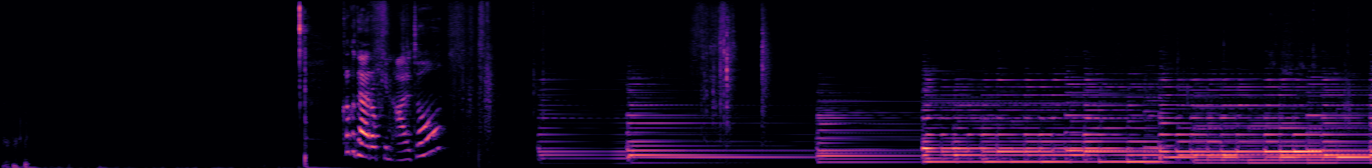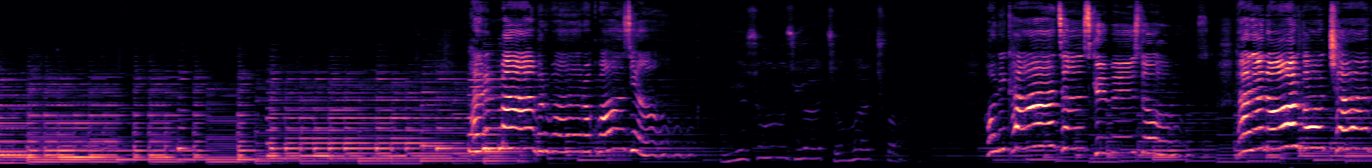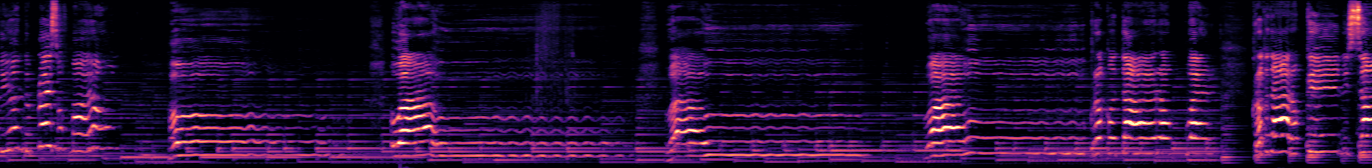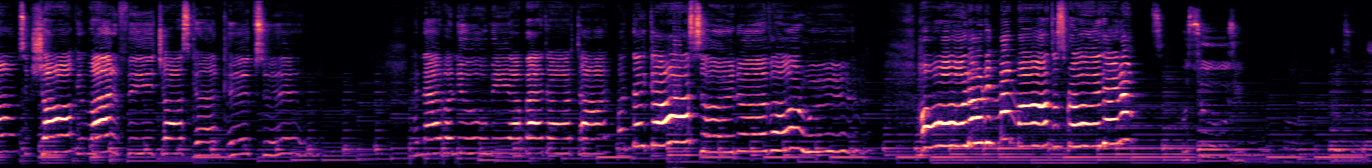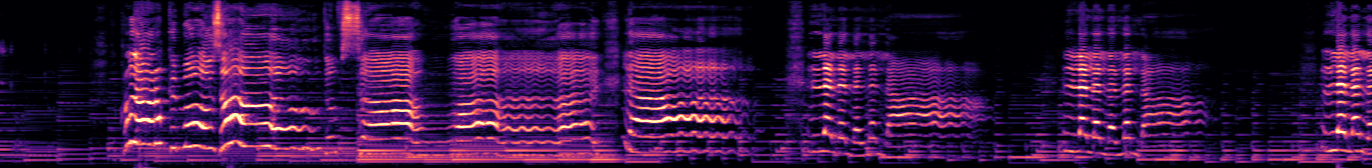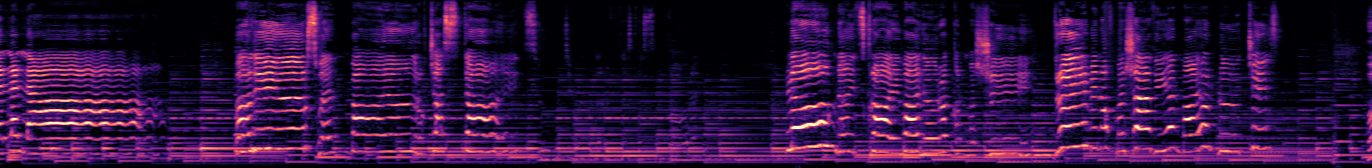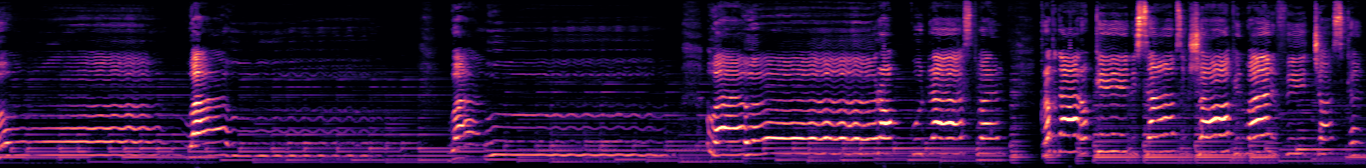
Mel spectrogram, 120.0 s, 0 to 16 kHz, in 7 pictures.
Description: Crocodile-Rock-Alto.mp3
